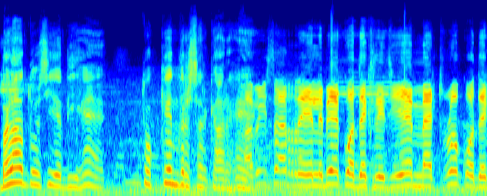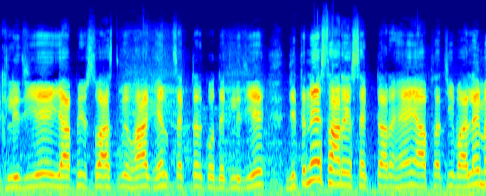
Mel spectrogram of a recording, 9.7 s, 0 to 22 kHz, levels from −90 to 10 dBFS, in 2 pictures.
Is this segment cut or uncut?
uncut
